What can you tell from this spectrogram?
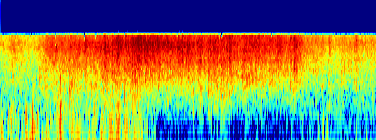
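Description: A quarter horse's hooves striking the loose dirt footing of an arena as it is ridden past close by, with a rush of hissing noise that swells about a second in and fades about six seconds in.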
